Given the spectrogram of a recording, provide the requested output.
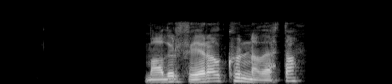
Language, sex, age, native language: Icelandic, male, 40-49, Icelandic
